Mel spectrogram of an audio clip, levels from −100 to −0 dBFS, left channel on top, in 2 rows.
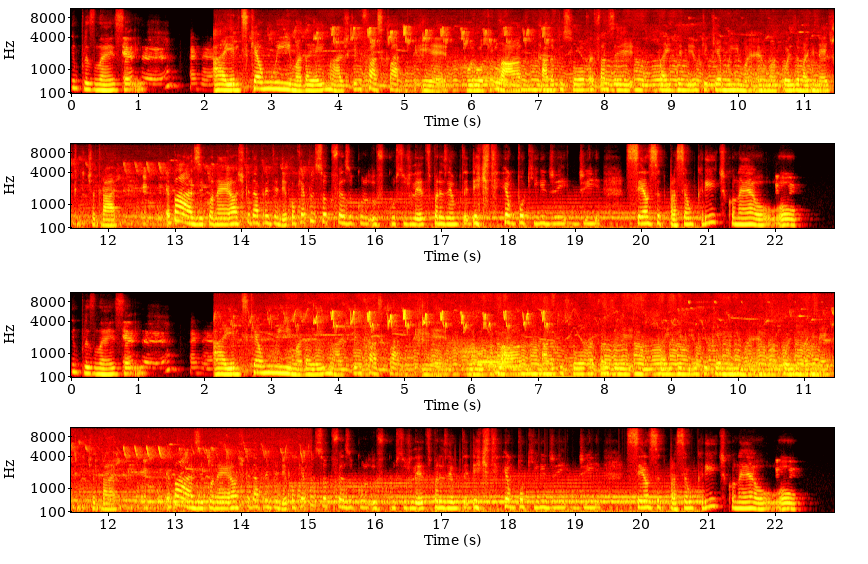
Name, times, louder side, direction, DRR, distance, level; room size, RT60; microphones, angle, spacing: voice 1, 0.0-1.1 2.1-8.4 8.8-12.4 12.9-22.3, left 2 dB, 20° left, 0.6 m, -28 dB
voice 2, 0.8-1.5 1.8-2.2 12.5-13.0 22.0-22.3, left 1 dB, 50° left, 1.9 m, -39 dB
Bird / Buzz, 2.1-15.0, right 4 dB, 50° right, 1.1 m, -32 dB
sound 1, 5.5-8.2 9.2-21.0, right 6 dB, 65° right, 0.5 m, -36 dB
13.5 x 5.4 x 3.1 m
head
